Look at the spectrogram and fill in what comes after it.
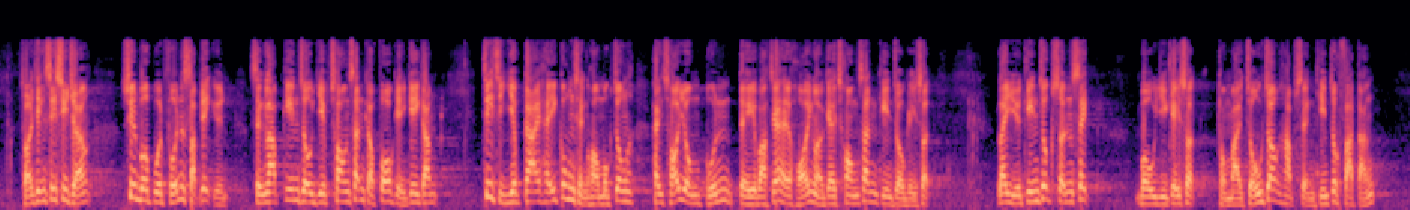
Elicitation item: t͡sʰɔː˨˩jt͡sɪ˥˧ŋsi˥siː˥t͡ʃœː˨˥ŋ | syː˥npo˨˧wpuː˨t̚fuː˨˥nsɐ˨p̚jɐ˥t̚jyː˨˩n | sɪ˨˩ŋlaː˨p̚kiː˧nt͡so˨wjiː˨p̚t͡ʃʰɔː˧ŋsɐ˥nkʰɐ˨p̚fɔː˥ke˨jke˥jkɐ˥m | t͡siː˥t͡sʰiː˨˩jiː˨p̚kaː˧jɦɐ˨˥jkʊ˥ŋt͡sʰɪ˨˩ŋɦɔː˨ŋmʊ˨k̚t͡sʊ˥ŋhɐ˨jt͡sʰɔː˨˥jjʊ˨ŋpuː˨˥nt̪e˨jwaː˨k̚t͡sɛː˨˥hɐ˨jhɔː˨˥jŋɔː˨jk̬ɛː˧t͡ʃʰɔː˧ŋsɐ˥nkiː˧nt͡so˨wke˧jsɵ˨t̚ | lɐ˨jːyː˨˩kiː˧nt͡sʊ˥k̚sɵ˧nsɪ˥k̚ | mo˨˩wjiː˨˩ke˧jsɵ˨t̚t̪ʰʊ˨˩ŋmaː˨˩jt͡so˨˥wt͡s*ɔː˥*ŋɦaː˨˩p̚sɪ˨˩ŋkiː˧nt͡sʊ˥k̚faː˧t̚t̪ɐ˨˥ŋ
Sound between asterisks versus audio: correct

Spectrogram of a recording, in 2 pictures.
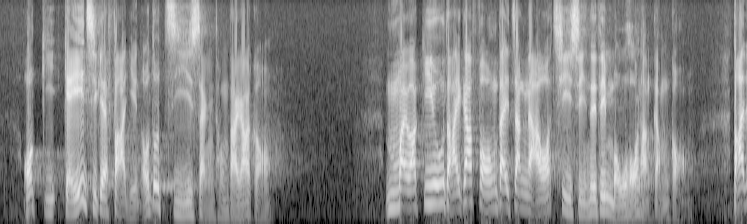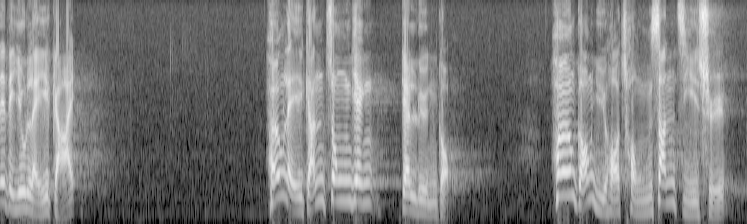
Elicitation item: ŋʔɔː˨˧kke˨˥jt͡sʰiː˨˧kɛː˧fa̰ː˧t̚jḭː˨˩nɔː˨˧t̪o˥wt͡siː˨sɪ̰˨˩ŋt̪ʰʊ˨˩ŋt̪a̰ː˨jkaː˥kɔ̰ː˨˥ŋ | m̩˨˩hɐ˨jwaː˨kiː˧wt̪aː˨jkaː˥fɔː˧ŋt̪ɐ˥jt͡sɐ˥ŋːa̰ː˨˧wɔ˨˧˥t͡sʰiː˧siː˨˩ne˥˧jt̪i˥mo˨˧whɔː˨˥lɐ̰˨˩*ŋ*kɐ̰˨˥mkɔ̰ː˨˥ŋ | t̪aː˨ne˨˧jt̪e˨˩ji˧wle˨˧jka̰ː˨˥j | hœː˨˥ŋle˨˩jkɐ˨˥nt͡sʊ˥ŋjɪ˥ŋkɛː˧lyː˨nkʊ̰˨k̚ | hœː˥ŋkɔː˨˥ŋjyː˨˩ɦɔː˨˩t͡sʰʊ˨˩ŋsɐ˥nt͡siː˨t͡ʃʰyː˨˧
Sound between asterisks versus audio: correct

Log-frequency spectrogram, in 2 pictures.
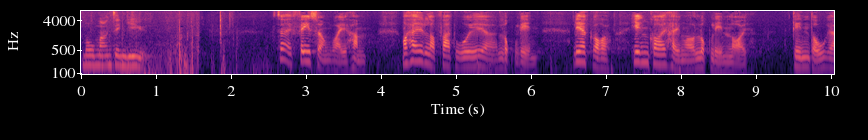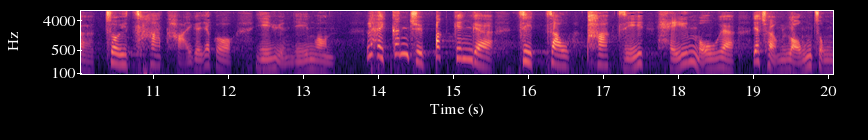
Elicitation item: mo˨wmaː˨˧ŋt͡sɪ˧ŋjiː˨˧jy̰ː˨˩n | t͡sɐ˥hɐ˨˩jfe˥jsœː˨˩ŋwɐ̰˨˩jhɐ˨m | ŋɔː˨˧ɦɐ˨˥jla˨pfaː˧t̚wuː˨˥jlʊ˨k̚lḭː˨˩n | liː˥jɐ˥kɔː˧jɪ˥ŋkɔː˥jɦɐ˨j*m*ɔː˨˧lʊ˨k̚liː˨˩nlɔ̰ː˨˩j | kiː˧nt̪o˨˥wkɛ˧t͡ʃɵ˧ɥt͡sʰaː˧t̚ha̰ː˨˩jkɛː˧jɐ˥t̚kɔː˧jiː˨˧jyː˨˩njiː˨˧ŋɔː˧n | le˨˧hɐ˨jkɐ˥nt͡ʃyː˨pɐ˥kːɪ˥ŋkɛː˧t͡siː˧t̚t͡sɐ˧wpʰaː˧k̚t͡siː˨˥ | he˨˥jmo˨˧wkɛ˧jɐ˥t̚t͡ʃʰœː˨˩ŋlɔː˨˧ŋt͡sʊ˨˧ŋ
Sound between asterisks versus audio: incorrect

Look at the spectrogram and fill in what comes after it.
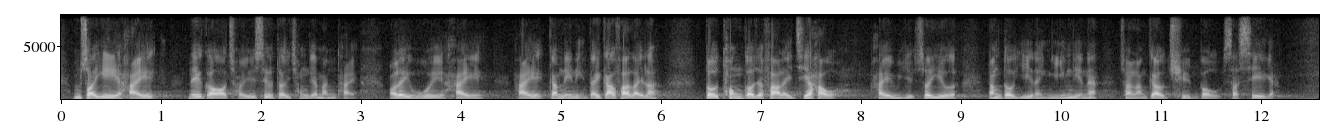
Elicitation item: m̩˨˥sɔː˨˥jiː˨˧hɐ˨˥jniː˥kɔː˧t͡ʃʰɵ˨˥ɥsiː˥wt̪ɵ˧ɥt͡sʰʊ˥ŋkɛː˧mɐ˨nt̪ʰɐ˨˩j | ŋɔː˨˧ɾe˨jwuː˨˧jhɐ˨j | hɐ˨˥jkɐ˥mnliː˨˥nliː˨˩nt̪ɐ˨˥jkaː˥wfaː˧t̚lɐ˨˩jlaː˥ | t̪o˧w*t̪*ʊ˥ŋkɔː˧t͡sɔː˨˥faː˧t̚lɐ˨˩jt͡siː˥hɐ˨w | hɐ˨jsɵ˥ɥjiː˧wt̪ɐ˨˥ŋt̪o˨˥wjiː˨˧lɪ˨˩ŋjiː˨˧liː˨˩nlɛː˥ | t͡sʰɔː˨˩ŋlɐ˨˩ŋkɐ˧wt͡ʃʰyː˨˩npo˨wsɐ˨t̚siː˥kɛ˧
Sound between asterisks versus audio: incorrect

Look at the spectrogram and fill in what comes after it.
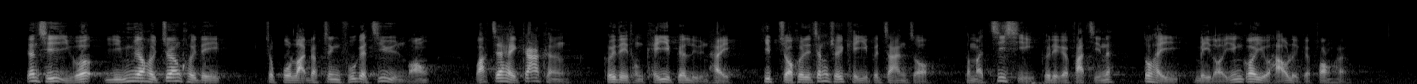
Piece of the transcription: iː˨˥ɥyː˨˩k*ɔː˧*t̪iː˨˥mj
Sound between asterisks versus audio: incorrect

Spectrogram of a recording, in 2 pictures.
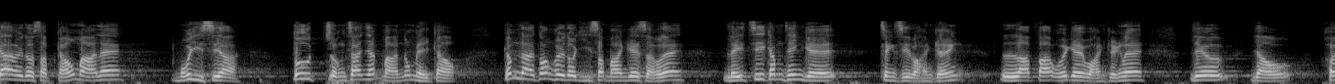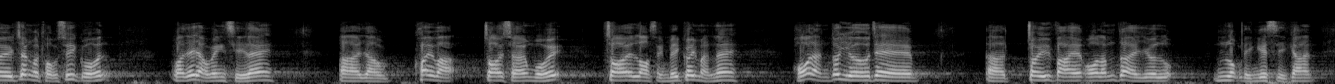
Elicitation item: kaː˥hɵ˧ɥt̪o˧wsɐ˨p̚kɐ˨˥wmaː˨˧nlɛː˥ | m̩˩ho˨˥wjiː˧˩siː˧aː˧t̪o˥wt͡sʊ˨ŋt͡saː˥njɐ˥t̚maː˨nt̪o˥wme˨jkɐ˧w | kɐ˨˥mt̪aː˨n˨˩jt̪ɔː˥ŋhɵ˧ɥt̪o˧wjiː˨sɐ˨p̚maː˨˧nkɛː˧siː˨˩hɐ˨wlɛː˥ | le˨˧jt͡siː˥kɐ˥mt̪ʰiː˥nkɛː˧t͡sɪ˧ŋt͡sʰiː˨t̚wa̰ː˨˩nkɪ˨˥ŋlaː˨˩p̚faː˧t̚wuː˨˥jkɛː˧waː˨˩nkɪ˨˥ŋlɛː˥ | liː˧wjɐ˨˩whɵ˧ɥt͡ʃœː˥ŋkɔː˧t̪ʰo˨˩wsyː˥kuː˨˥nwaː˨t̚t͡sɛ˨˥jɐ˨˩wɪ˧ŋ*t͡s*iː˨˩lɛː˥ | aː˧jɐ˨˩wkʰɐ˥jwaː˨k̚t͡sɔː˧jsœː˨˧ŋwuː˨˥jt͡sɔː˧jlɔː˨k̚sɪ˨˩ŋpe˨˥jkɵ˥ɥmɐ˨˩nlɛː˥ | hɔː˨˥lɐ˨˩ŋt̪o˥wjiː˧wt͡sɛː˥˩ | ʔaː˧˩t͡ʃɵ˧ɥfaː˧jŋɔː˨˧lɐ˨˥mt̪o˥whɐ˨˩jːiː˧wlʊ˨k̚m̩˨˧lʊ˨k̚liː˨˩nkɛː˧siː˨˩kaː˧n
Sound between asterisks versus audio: incorrect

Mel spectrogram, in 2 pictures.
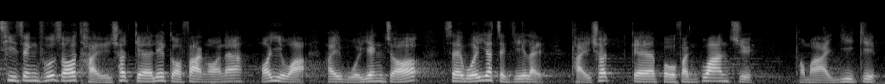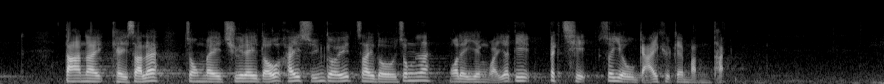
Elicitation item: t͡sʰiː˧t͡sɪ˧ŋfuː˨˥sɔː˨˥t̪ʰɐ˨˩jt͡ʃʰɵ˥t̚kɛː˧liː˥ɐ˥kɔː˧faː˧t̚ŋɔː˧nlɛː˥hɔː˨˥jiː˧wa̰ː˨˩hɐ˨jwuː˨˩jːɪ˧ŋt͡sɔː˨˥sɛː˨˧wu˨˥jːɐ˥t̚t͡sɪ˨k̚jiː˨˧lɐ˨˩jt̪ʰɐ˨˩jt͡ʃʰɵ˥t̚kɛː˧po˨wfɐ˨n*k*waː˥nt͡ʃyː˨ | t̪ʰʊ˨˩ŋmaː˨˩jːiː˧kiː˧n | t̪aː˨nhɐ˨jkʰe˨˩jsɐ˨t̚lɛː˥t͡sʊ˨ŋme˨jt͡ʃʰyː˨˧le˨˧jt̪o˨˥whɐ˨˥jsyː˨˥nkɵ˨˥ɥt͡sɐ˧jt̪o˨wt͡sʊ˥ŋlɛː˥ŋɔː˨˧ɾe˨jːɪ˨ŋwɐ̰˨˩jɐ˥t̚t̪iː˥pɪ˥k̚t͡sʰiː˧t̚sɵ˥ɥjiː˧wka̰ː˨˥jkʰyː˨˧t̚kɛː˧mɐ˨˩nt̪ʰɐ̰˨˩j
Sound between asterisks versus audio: correct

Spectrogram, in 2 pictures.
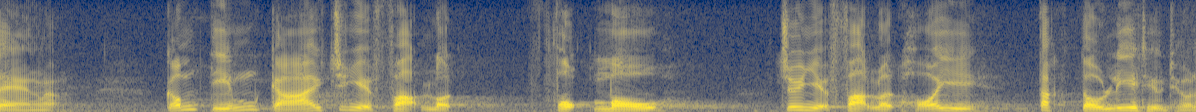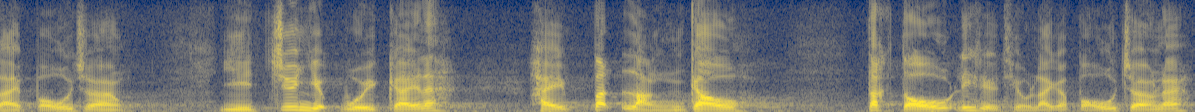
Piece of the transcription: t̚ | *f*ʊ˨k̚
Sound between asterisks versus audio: correct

